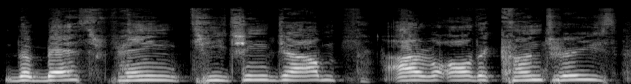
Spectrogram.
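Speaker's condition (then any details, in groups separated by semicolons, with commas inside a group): Hydrocephalus with shunt failure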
